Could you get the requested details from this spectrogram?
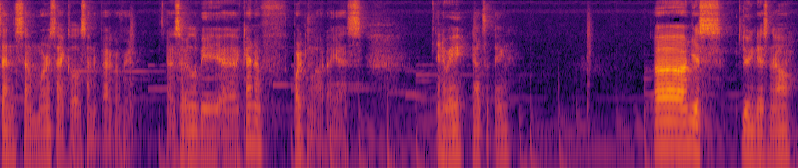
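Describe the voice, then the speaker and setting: An easygoing Indonesian man, whose first language is Indonesian, gives casual gameplay commentary from home. His lowish voice is a bit bright, and he talks in a rambling, hesitant way.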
